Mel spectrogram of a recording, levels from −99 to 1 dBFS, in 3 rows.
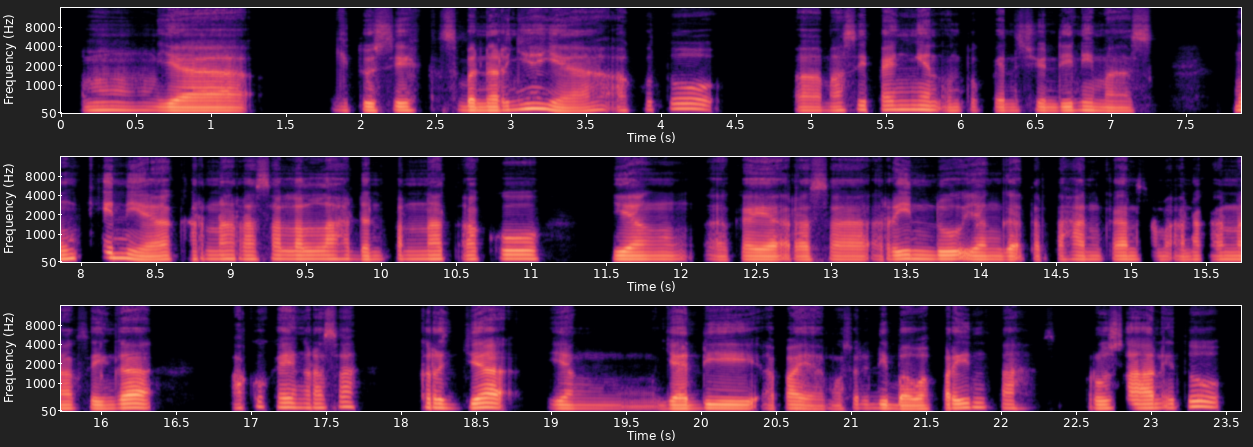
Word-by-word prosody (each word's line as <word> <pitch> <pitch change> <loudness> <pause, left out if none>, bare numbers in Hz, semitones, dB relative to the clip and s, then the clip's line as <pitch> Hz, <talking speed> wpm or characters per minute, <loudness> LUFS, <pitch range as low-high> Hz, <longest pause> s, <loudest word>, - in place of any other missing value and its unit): Hmm 130 0 -4
ya, 120 -1 +4 1.0
gitu 125 +1 -5
sih 125 0 +1 0.2
sebenernya 125 +4 +2 0.2
ya, 110 - +1 0.3
aku 125 +3 -13
tuh, 180 +1 -2 0.7
eee, 120 0 -2
masih 130 +4 -4
pengen 150 0 0
untuk 120 +1 -10
pensiun 115 0 -5
dini 125 +2 0
Mas, 110 -1 -5 0.6
mungkin 160 +4 0
ya 125 -1 +3
karena 135 +1 -2
rasa 135 +1 -2
lelah 135 0 +2
dan 125 -1 -1
penat 135 +1 -1
aku 145 +1 +2 0.5
yang, 125 0 +3
eee, 115 -3 -7
kayak 120 -1 +3
rasa 115 0 -1
rindu 135 0 +3
yang 125 -1 +1
nggak 120 0 0
tertahankan 125 +1 -3
sama 120 -2 -10
anak-anak 125 +1 -2
sehingga, 135 +3 +5 0.5
aku 140 +6 -7
kayak 160 0 +2
ngerasa 145 +4 -2 0.5
kerja 145 +1 +5 0.3
yang 125 -1 -1 0.6
jadi 125 +1 +3
apa 115 +3 -2
ya 110 - -3
maksudnya 125 +4 -10
di 130 - +2
bawah 115 -1 +3
perintah 135 -2 -1 0.4
perusahaan 140 +1 +3
itu, 175 +4 +1
130 Hz, 120 wpm, -24 LUFS, 120-140 Hz, 1.0 s, sehingga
